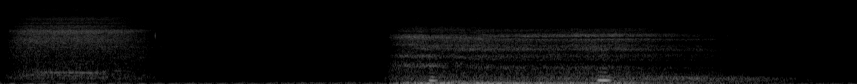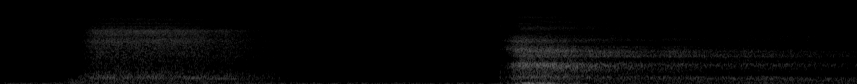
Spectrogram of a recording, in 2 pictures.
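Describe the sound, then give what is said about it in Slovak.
Deep, slow breathing as a relaxation exercise: four long, airy breaths, each lasting a few seconds, separated by quiet pauses, with an even, unhurried rhythm. “Môžete hlboko a pomaly dýchať. Urobme to hneď.”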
